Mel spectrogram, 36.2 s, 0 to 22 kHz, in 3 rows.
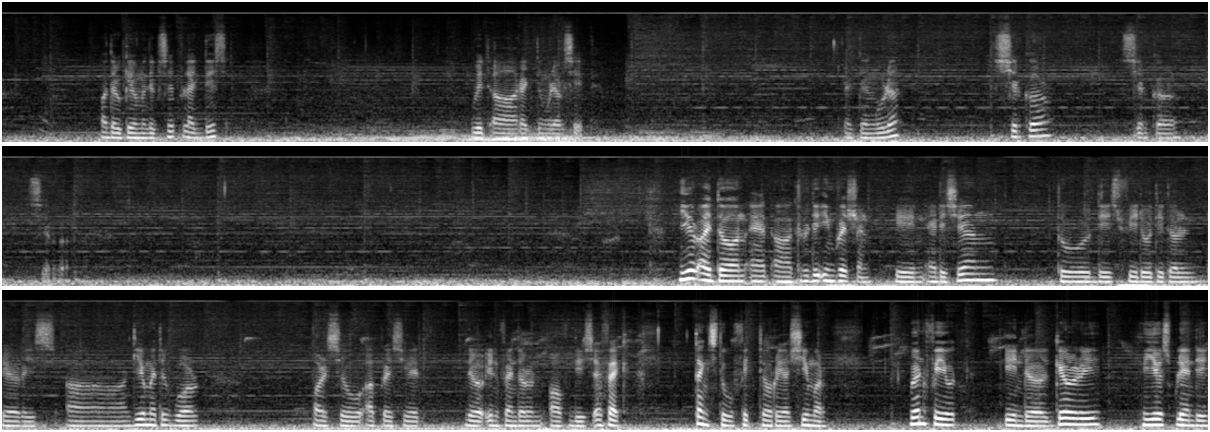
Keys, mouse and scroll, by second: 6.5 scroll down 2, 7.8 scroll up 2, 9.4 scroll down 2, 10.6 scroll down 2, 11.6 scroll down 2, 13.7 scroll down 2, 14.3 scroll up 2.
